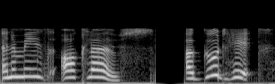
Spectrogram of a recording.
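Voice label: female elf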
